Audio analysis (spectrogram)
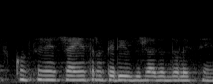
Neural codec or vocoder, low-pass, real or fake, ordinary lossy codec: none; 3.6 kHz; real; AAC, 16 kbps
